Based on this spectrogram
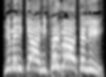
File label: alert, dialogue IT; mohaa; attack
